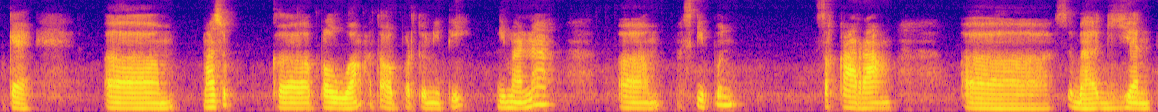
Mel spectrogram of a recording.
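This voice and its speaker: A young woman with a hoarse voice, giving a formal, careful prepared student presentation. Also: extremely low pitch, slow, pauses often. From Indonesia. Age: young adult.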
